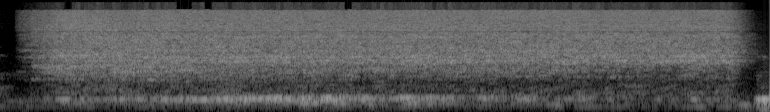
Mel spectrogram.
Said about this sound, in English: I'm just going to go over here for a few segundos and fill up the water filter.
